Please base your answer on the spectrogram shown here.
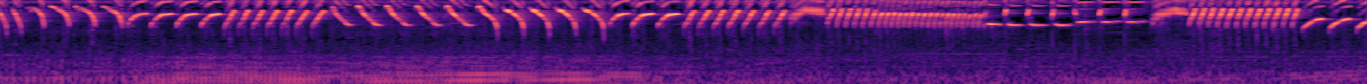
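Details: Singing canary used as a tutor for other birds, a long varied song of fast downslurred whistles, buzzy rolls and short flat tones, changing phrase every few seconds, loud and close.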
